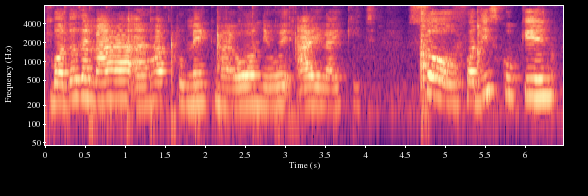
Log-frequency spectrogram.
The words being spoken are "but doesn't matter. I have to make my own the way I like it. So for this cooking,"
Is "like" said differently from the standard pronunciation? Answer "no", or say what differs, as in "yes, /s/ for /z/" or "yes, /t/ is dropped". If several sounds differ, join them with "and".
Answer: no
